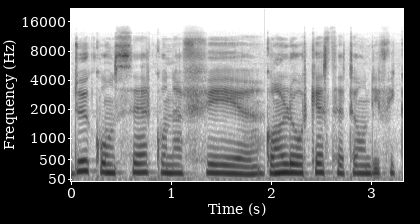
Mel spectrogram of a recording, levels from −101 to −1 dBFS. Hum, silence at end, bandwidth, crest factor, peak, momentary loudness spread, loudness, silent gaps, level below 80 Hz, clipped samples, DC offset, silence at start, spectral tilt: none; 0.1 s; 12 kHz; 12 dB; -12 dBFS; 7 LU; -25 LUFS; none; -54 dBFS; under 0.1%; under 0.1%; 0 s; -5.5 dB/octave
